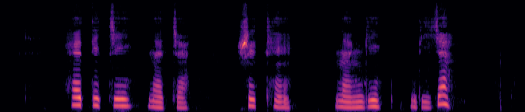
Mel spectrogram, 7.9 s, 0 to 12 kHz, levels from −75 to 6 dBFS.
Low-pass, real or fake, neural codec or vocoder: 10.8 kHz; real; none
